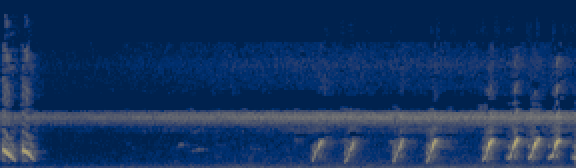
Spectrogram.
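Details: Canary with quiet rising chirps spaced irregularly, then a quicker series of sharp upward notes, against a steady high tone and low background noise.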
